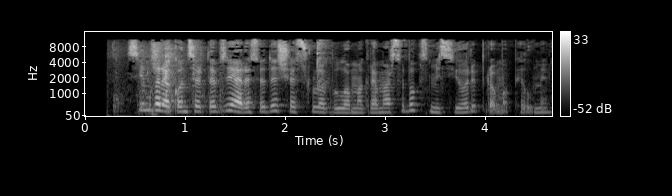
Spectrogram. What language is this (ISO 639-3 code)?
kat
